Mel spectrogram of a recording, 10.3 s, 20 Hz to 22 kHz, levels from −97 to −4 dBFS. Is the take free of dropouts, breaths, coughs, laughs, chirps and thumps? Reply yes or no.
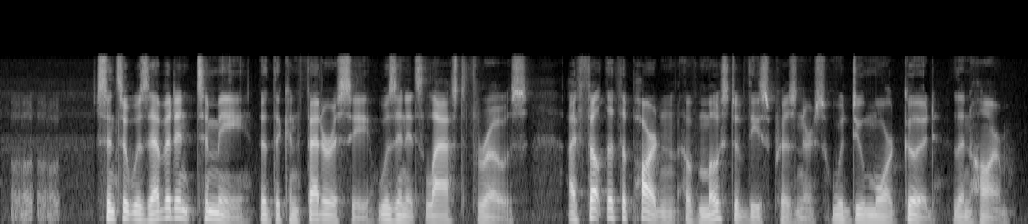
no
